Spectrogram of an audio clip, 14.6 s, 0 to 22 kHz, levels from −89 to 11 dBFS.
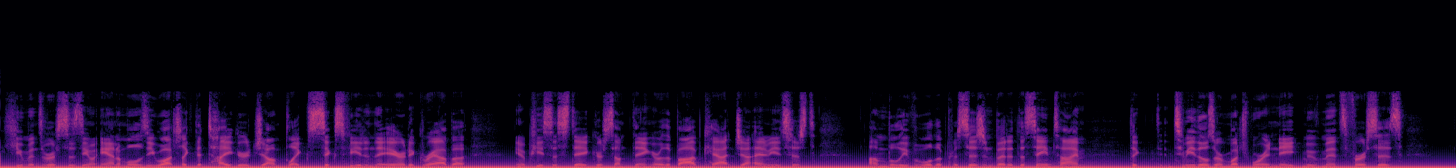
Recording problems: electrical hum; loud; throughout; 50 Hz, 6 dB below the speech

